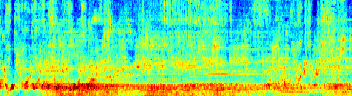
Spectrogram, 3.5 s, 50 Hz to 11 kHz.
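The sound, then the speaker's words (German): The milk frother of an espresso machine called Espressina Macchiata 2000 hums and hisses steadily, with a bubbling, gurgling texture and faint tonal warbles running through the continuous sound. “Außerdem summt ihr Milchschäumer so schöne Lieder.”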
